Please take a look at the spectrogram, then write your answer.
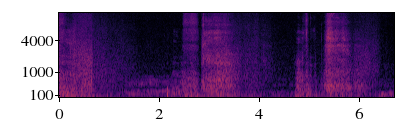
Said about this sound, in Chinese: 你别对着我喘气。你 你再吹耳朵，我就控制不了了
